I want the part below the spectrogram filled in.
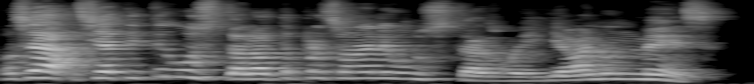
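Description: A man's voice: high voice, a little fast, reverberant. A young man with a Mexican accent, chatting casually and animatedly in heavy slang. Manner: slangy, animated, full of filler words. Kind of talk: casual chat.

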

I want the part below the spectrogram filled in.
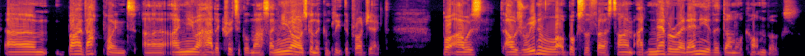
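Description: A Northern English man with flat vowels talks as an interview guest. He tells anecdotes in a casual, self-deprecating way. The sound is dry and close, with little room around it. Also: mid-range voice, brisk, no room sound. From north of England. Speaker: podcast guest.

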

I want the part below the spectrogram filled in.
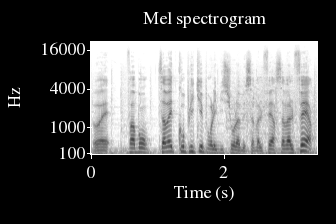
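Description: A man with a hoarse, worn-out, raspy voice, chatting casually as the host of a music radio show. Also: medium pitch, lively intonation, quick pace. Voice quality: very husky, raspy. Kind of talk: casual chat.

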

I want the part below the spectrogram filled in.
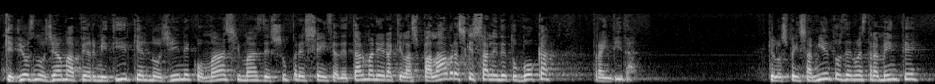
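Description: Man pastor, sermon, fairly high voice, warm and mellow, earnest halting delivery. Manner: earnest, halting delivery with frequent pauses and restarts. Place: church hall.

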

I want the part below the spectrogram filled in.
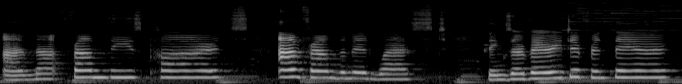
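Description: A woman's voice: high voice, slow pace, a bit bright, faint music behind. A woman improvising the part of a chipper waitress from the Midwest in a family musical. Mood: earnest. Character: bright-eyed Midwestern diner waitress, Chelsea.

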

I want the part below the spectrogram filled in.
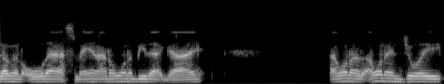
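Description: A man's voice: medium pitch, no echo, muffled recording. A man in his mid-thirties co-hosting a podcast, laid-back and chatty, who keeps saying "dude" and gets worked up when teased. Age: 30s. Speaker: podcast co-host. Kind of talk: casual chat.

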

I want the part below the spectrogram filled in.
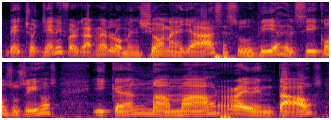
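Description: A man's voice: fairly high pitch, moderate pace, a bit bright. A man with a Venezuelan accent hosting a podcast, chatting casually about a film in a rambling, slangy and profane way. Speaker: podcast host reviewing a film. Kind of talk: casual chat.

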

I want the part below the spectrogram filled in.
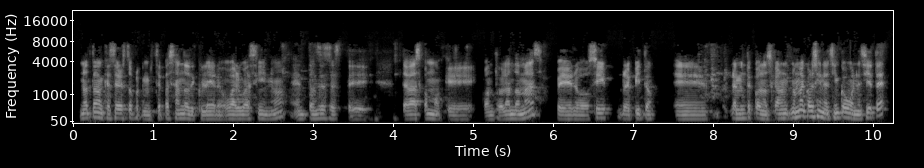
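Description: A man co-hosting a casual podcast, rambling and slangy with hesitant fillers. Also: on the low side. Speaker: podcast co-host. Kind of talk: casual chat. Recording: dull lo-fi sound.

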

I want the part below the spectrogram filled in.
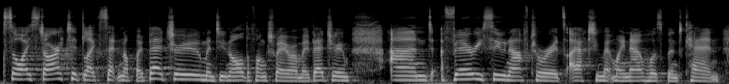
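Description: A woman with a west of Ireland accent telling stories casually and informally in an animated, conversational way. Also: mid-range voice, fairly quick, clean tone. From Galway, west of Ireland. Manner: animated, informal, quotes dialogue. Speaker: podcast guest, feng shui expert.

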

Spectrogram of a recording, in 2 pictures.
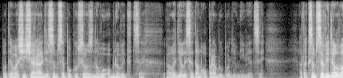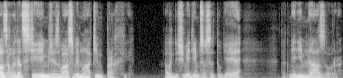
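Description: Garok, a man doing a slow brutish warrior. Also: low voice, a bit bright, no echo, clean studio sound. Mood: menacing. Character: huge brutish male warrior, menacing and blunt.

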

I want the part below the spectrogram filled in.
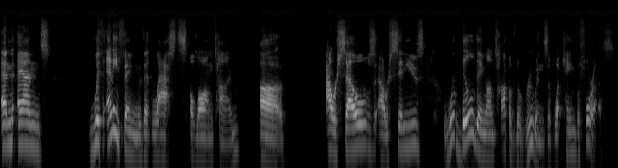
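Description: Fairly high-pitched, animated and mellow, a man joins a podcast as a guest for a casual, reflective chat. His speech is halting, with words repeated while he works through his thoughts, and the recording comes across dull and lo-fi.

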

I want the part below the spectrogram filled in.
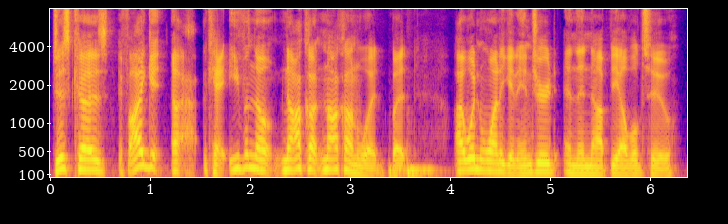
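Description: A young man co-hosting a podcast in casual chat, excitable and swearing, often restarting his sentences. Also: fairly high pitch, brisk, no room sound, studio quality. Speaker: podcast co-host.

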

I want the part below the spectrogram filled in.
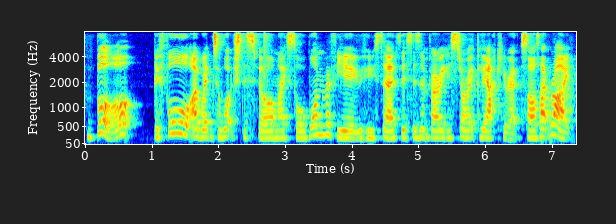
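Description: A woman's voice: mid-range voice, moderate pace. A woman co-hosting a film podcast in casual chat. She talks emphatically and laughs easily. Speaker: podcast co-host.

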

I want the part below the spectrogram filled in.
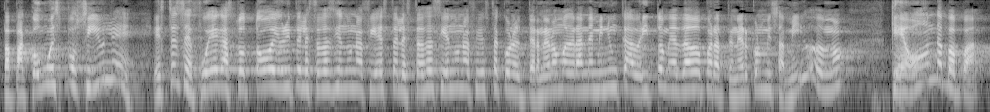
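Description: A man's voice: extremely high pitch, fast, bright, forceful tone, voice pushed up, heavily acted. A man with a Mexican accent voicing a resentful older brother complaining to his father. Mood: indignant. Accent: Mexican Spanish. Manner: indignant, complaining. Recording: echoey church hall.

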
